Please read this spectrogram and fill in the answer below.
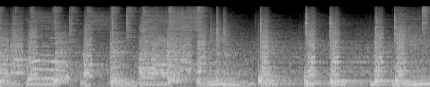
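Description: Live band music with no singing: a steady, regular dance beat on percussion over held bass notes, with one note sliding up and back down about two seconds in.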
